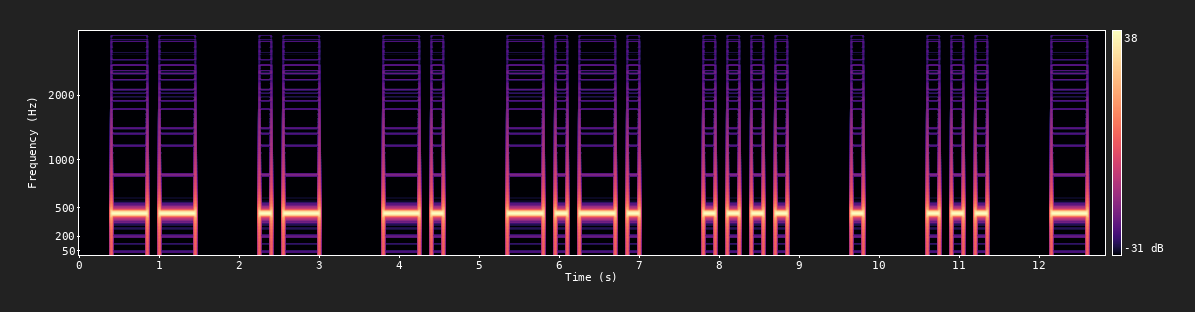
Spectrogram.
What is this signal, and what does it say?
Morse code, heard as a keyed tone, about 8 wpm, spaced as for 6 wpm, 440 Hz. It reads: MANCHEST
